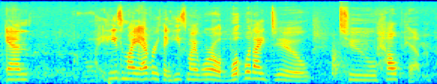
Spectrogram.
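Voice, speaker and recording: A woman's voice: on the high side, slow, a bit bright, a little hiss or hum. A woman, a stage actress, giving conversational interview answers in an earnest, emphatic manner.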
